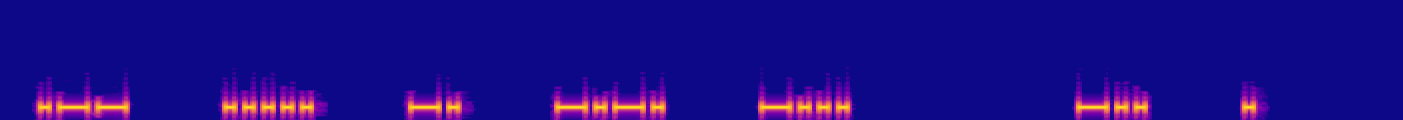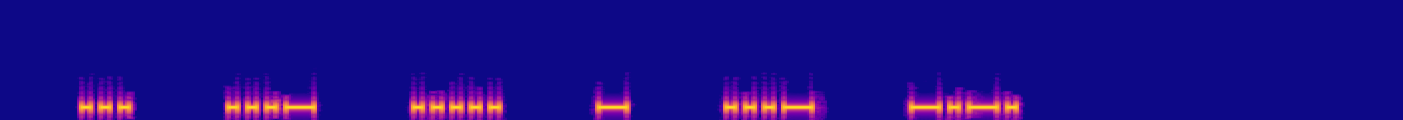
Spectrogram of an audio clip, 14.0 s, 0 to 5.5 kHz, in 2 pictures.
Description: Morse code, heard as a keyed tone, about 25 wpm, spaced as for 13 wpm, 600 Hz. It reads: W5NCB DE SV5TVC
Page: intermediate-practice-files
